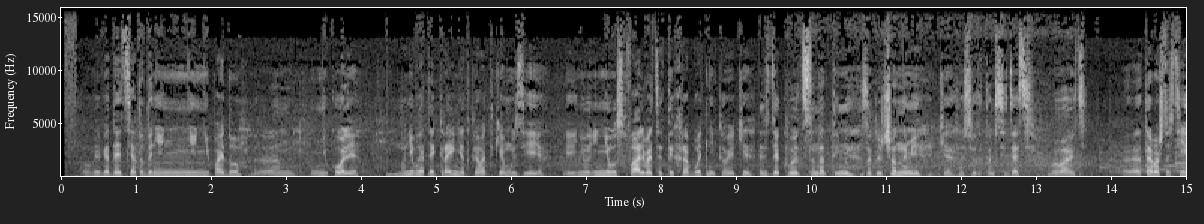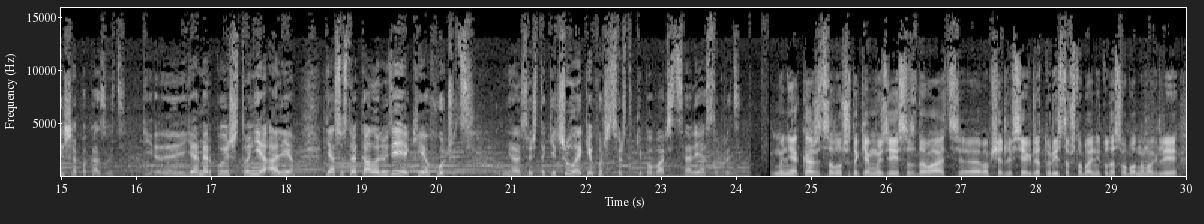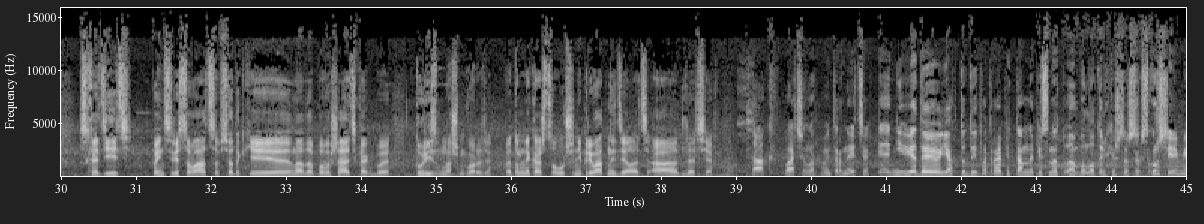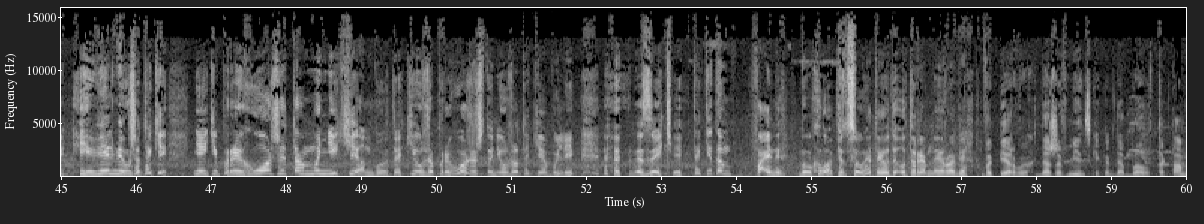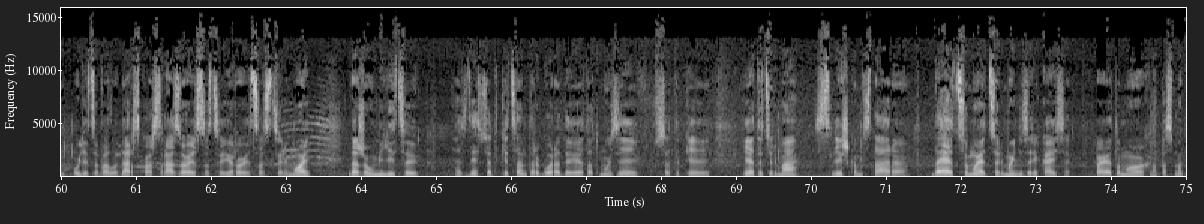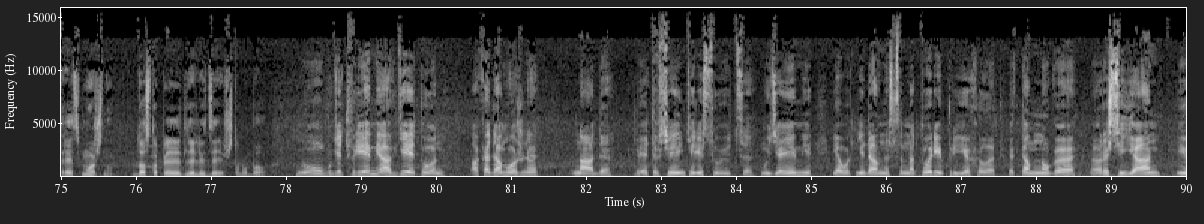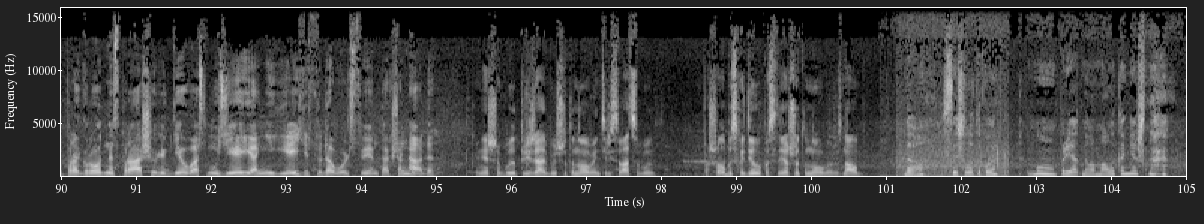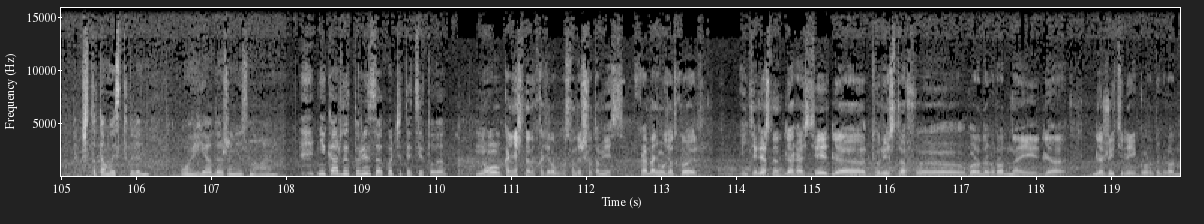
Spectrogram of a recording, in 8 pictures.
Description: З такімі пытаньнямі мы зьвярнуліся да мінакоў на гарадзенскіх вуліцах.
